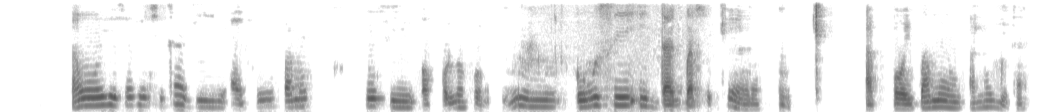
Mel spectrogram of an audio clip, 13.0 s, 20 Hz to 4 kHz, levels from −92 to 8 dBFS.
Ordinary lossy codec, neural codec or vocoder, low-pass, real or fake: AAC, 16 kbps; none; 3.6 kHz; real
